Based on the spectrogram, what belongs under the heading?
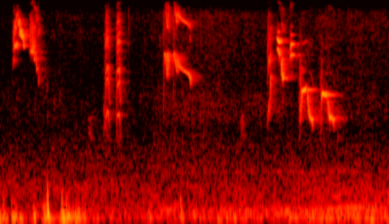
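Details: A bird sings quieter, very high chirps and brief buzzy phrases, ending in falling whistled notes, over faint low background noise.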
